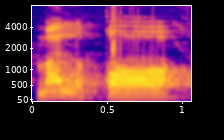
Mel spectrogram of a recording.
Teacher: मीम लाम ज़बर मल, क़ाफ अलिफ ज़बर क़ा, देखिए क़ाफ जहाँ भी आएगा हमेशा मोटा पढ़ा जाएगा, और क़ाफ के साथ अलिफ भी मोटा पढ़ा जाता है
